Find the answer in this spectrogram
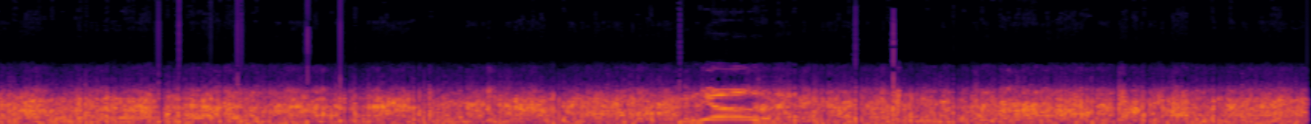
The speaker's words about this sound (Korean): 그냥 이 바람소리 자체만으로도 너무 좋네요. 아, 상쾌합니다.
